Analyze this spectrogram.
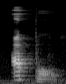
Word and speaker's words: Apple: Ah, forse facciamo la pronuncia con la E, perché voci di corridoio dicono che Apple non si dice Apple con la E, come teoricamente si dovrebbe dire. Si dice Apple con la A.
